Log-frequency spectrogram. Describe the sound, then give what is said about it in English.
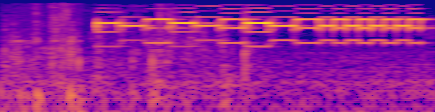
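A drone's autopilot switches on with a quick run of high electronic beeps that alternate between two tones for under two seconds. A few faint clicks come before the beeps. “So that's the sound of our autopilot turning on.”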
